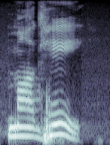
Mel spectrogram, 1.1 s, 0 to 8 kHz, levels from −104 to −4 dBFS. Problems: background sounds at intervals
